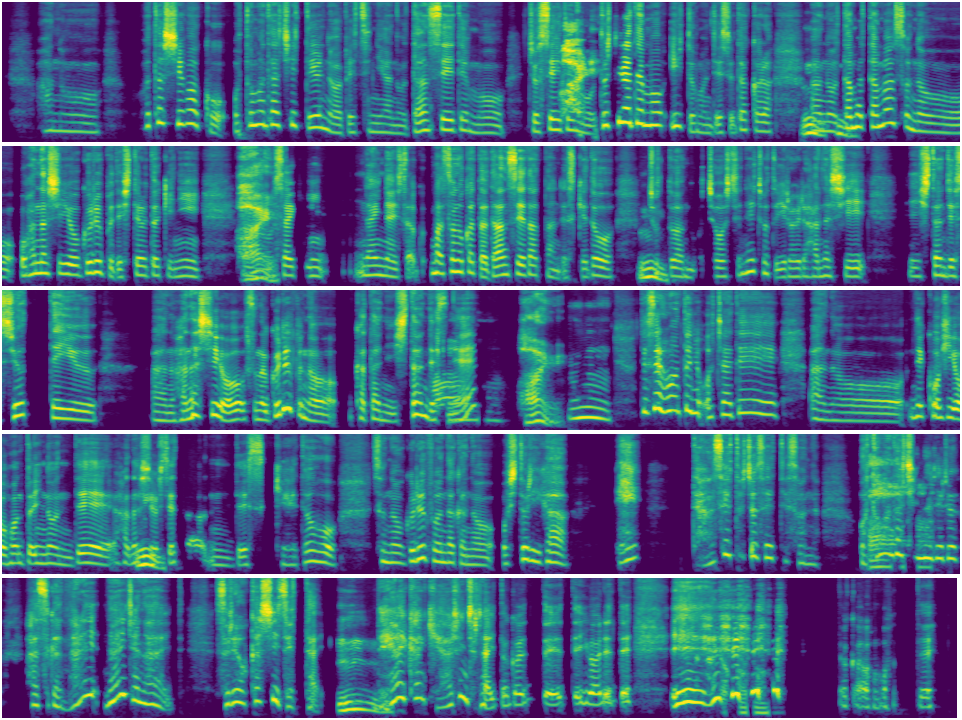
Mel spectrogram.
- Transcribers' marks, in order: laughing while speaking: "とかってって言われてええ？とか思って"
- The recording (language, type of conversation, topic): Japanese, advice, グループの中で自分の居場所が見つからないとき、どうすれば馴染めますか？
